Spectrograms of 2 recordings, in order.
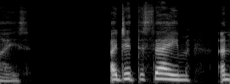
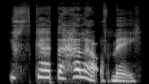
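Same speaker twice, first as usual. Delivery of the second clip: higher, louder scolding snap; snarling; 7 semitones higher, 6 dB louder than usual. A narrator's reading. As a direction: snap at him after the fright.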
